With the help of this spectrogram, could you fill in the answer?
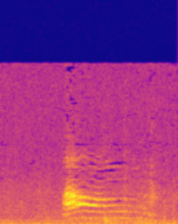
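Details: Domestic cat, a former abandoned stray kept indoors for about ten years, meowing in reply to the spoken word for milk: a single short, bright, slightly falling meow with a quiet room behind.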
